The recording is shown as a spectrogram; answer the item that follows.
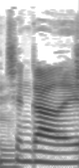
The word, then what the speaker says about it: cinghiale: We had tagliolino, cinghiale. Is that how you pronounce it? – Yeah, cinghiale. It's like boar, right? – Rigatoni Matriciana.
